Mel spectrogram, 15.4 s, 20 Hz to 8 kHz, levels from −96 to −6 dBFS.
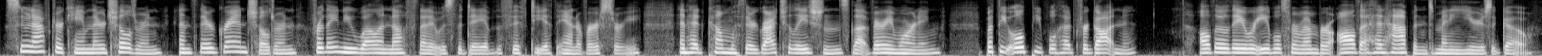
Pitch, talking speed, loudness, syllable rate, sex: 205 Hz, 200 wpm, -17 LUFS, 5.7 syllables/s, female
